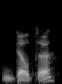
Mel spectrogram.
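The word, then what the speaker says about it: Δ: It's the capital D in the Greek alphabet, and it is pronounced delta.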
